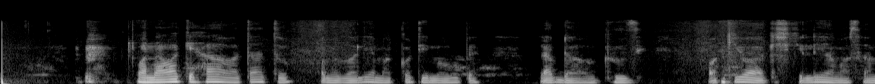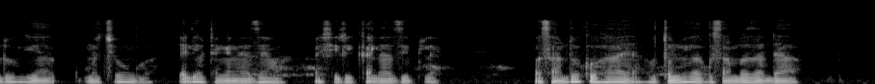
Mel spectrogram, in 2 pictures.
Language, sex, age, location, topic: Swahili, male, 25-35, Kisumu, health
